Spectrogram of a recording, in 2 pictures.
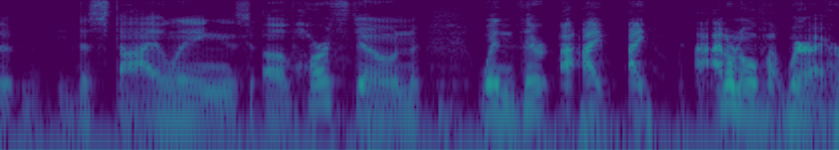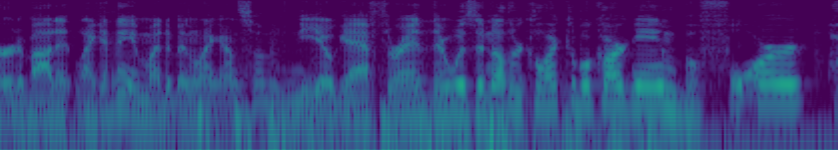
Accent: New England, United States; I'm from New England.

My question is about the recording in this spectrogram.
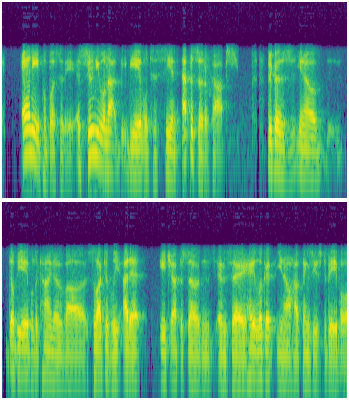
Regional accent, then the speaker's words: United States; as an American

